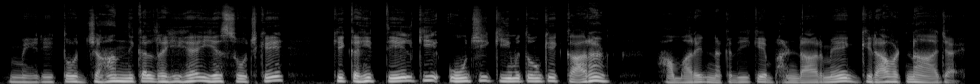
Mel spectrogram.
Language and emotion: Hindi, fearful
